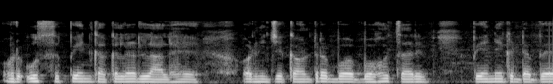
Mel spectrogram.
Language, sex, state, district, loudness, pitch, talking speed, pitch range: Hindi, male, Jharkhand, Palamu, -14 LUFS, 125 Hz, 175 wpm, 120-130 Hz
